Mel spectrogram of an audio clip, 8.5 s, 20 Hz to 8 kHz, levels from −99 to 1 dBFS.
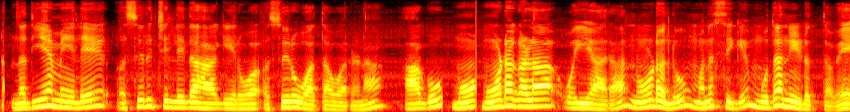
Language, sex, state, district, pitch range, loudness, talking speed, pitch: Kannada, male, Karnataka, Dharwad, 125-170 Hz, -17 LUFS, 90 wpm, 150 Hz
